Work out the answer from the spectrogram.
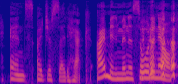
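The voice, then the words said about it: Put-on Minnesota accent. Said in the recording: “Here comes my Minnesota accent. Oh, I'm shifting into Minnesota.”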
